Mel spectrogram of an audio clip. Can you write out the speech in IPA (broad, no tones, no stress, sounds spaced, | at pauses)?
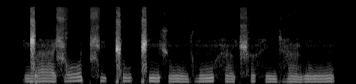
ŋ͡ǁ æː ɕ oː t͡ɕʰ i ǁ u ǁ ĩ ʃ ũː dʱ ũː h æ̃ ʈ͡ʂʰ ə̃ h ĩ ɡʱ æ̃ ð ũ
